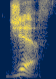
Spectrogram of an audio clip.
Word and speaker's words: GIF: of the format, GIF, said it is pronounced GIF, like the peanut butter.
